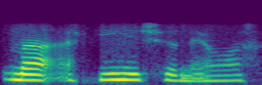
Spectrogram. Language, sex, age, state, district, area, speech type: Kashmiri, female, 45-60, Jammu and Kashmir, Baramulla, urban, conversation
